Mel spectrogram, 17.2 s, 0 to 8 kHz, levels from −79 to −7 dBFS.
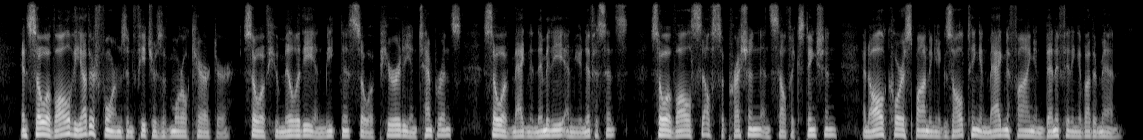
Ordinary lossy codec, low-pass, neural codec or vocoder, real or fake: Opus, 32 kbps; 7.2 kHz; none; real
